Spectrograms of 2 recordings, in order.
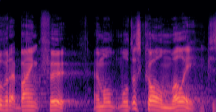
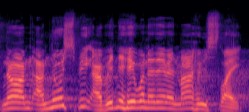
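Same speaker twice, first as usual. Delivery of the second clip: higher-pitched, suspicious Perthshire farmer; Willie; 5 semitones higher than usual. Retold or imitated. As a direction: warn them in broad Perthshire that they're being bugged. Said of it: "He says".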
